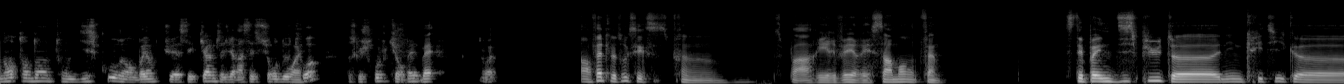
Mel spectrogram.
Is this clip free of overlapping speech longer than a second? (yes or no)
yes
